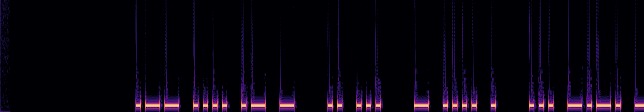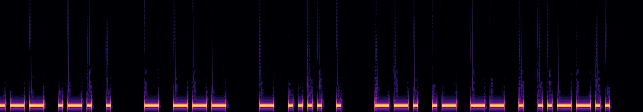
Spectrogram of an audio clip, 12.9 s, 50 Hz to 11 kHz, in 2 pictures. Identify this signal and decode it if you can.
Morse code, heard as a keyed tone, about 25 wpm, 700 Hz. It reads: WHAT IS THE SCORE TO THE GAME?
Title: Sentences from Top 1600 Words 25wpm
